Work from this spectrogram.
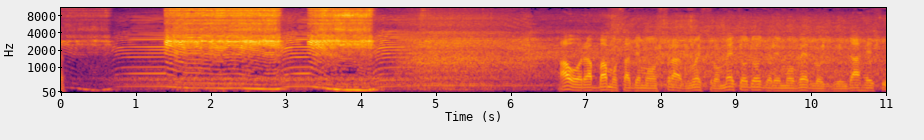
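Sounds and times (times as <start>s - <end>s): rotary tool grinding metal: 0.0s - 6.5s.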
